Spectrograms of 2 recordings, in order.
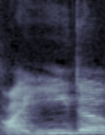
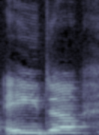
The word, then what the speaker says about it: AIDA: On now to a cruise line which is either pronounced AIDA or AIDA, depending on who you are.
